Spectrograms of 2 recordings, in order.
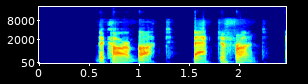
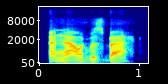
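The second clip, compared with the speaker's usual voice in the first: ordinary delivery, nothing marked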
